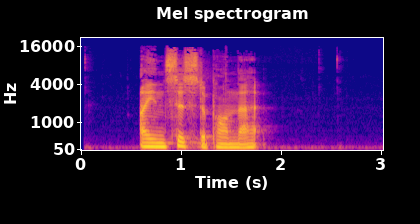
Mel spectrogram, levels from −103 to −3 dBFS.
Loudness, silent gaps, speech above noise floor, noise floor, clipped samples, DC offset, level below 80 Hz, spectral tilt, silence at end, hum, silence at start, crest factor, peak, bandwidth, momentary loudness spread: -16 LUFS; none; 44 dB; -59 dBFS; under 0.1%; under 0.1%; -54 dBFS; -5 dB/octave; 1.25 s; none; 0.6 s; 16 dB; -2 dBFS; 16 kHz; 11 LU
